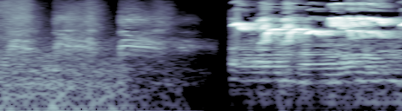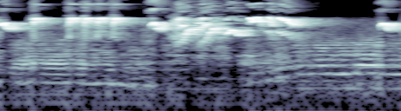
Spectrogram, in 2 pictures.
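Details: White-rumped shama singing loudly after a short stretch of muffled background noise: rich, rapid phrases of bright whistled and chattering notes, varied and tumbling, with several sharp upward flourishes.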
